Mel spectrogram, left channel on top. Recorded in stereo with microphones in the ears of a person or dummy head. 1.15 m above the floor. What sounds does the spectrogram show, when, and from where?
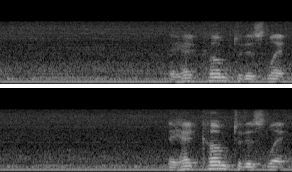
1.7 s a man speaking: 65° right (ahead or behind), 1.0 m; by 2.8 s 20° left (ahead or behind), 0.7 m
